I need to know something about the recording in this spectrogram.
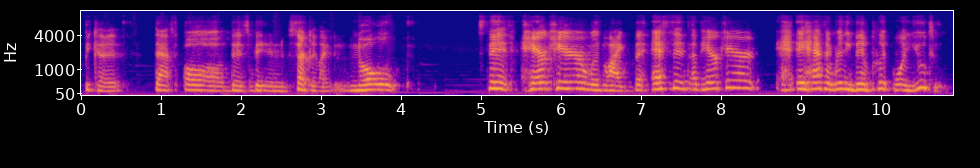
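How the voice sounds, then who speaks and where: A woman's voice: mid-range voice, takes it slowly, dull audio, faint music behind. A woman in her thirties lecturing viewers on a live stream as an educator, emphatic and repeating phrases to drive them home. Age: 30s. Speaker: host, hair care educator.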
